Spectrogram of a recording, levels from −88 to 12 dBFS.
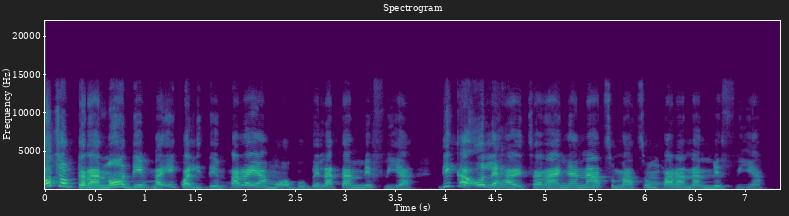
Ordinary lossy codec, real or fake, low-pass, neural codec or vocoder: none; fake; 14.4 kHz; codec, 44.1 kHz, 7.8 kbps, Pupu-Codec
